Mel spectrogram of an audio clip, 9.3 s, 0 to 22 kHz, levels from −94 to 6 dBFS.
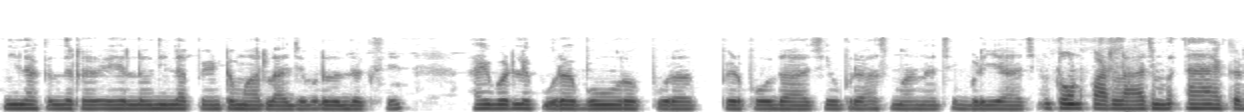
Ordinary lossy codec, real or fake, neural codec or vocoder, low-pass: none; real; none; 5.4 kHz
